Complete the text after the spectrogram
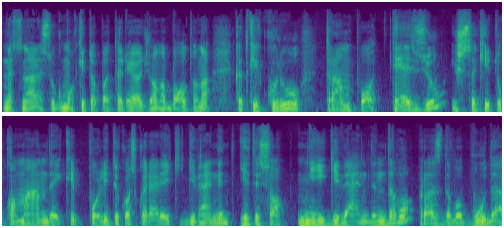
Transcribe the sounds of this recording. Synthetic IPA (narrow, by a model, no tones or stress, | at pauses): nɐtt͡sʲɪoɔnɑlʲnʲoːsɐʊɡʊmoːkʲɪt̪oːpɐt̪ɐɾʲeːjoːd͡ʒʲoːnoːboːlˠt̪oːnokɐt̪kɐɪkʊɾʲuːt̪ɾɐmpʰoːt̪ʲæːzʲuɪʃsɐkʲiːt̪ukoːmɑnd̪ɐɪkɐɪppːoːlʲɪt̪ʲɪkoːskʊɾʲæːɾʲɛɪkʲiːɡʲiʋʲɛnʲd̪ʲɪnt̪ʲjiɛt̪ʲiɛsʲoːk̚nʲɛiːɡʲiʋʲænʲd̪ʲɪnd̪ɐʋoːrɑːzd̪ɐʋoːbuːd̪ɐ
